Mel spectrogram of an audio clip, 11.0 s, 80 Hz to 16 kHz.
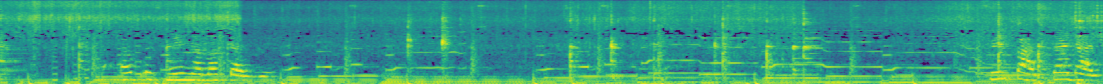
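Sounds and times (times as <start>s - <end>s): soft background music: 0.0s - 11.0s
vegetables sizzling in oil: 0.0s - 11.0s
metal spoon scraping pan: 9.8s - 11.0s.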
